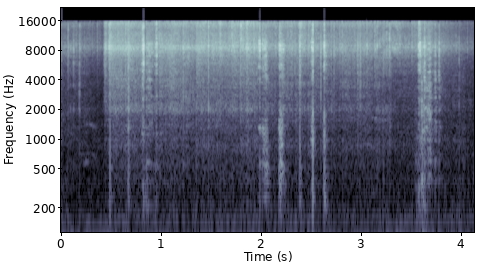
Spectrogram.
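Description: Scrambled eggs with onion sizzling in oil in a metal wok, the sizzle growing louder about half a second in. A metal spatula scrapes and clinks against the pan a few times, around the middle and again near the end.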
